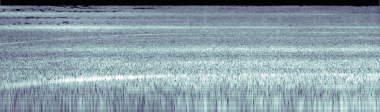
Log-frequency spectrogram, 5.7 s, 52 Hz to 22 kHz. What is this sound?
Sound effects > Vehicles
tram sunny 05
motor, sunny, tram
